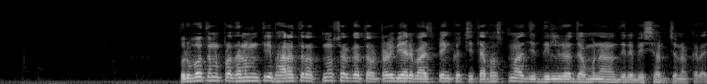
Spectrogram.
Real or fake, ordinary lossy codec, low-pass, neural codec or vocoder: real; none; none; none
